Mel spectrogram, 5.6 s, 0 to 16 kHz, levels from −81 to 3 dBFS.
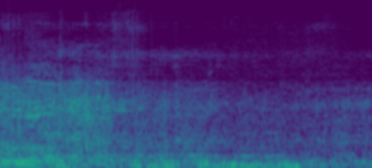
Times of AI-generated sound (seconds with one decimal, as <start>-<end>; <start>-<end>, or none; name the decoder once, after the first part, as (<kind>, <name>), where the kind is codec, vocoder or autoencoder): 1.1-3.1 (codec, SNAC); 3.8-5.6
